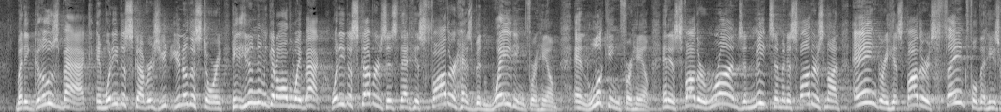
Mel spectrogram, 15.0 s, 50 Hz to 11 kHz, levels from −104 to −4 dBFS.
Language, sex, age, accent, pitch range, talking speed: English, male, 50-69, American, 155-245 Hz, 225 wpm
